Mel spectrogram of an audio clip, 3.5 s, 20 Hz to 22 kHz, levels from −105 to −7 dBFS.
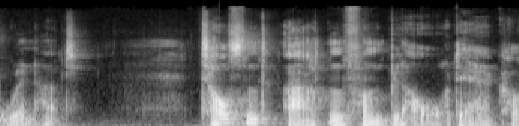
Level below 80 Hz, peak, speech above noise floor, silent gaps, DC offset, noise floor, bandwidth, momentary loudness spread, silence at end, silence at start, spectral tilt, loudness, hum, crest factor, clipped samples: -36 dBFS; 0 dBFS; 31 dB; none; under 0.1%; -51 dBFS; 17 kHz; 12 LU; 0 s; 0 s; -5.5 dB/octave; -20 LUFS; none; 20 dB; under 0.1%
